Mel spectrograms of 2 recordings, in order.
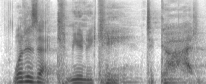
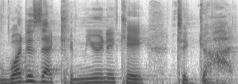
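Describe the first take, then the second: First: Low hushed whisper. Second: Said in the usual way. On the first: Real, not acted. Preacher whispering a question to the congregation.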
